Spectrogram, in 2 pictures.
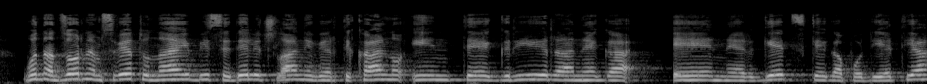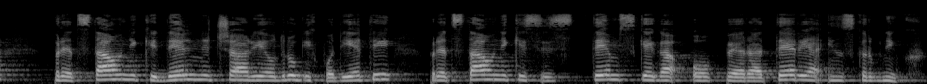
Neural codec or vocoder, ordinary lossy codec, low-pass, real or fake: vocoder, 48 kHz, 128 mel bands, Vocos; MP3, 48 kbps; 14.4 kHz; fake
